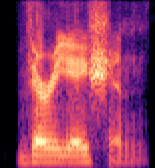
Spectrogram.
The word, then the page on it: variation: American English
